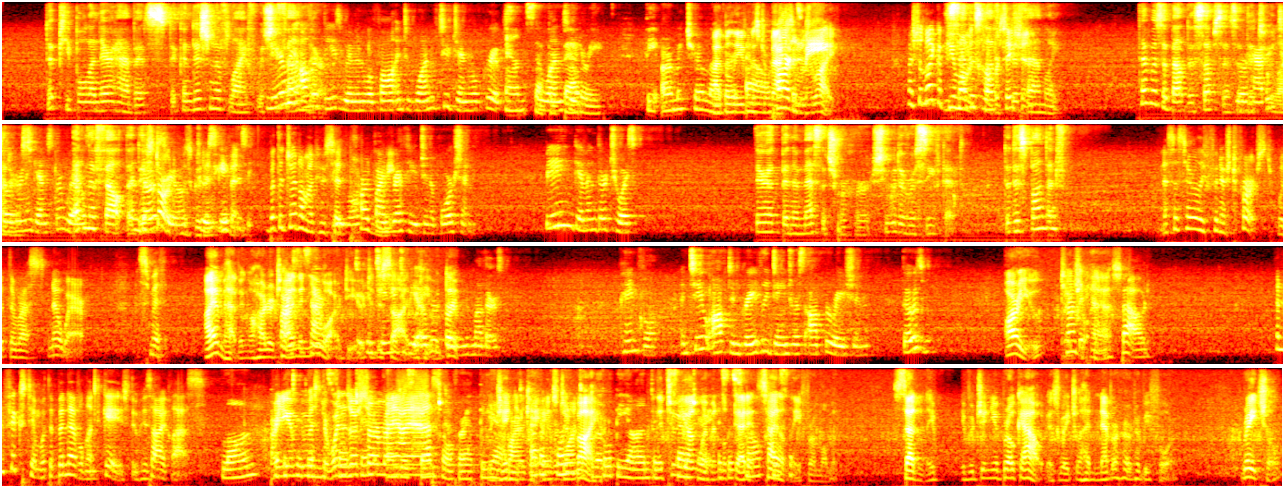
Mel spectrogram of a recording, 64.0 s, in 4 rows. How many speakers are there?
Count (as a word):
five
